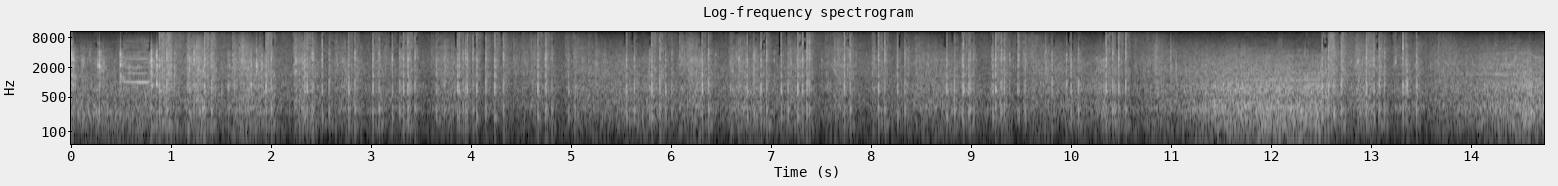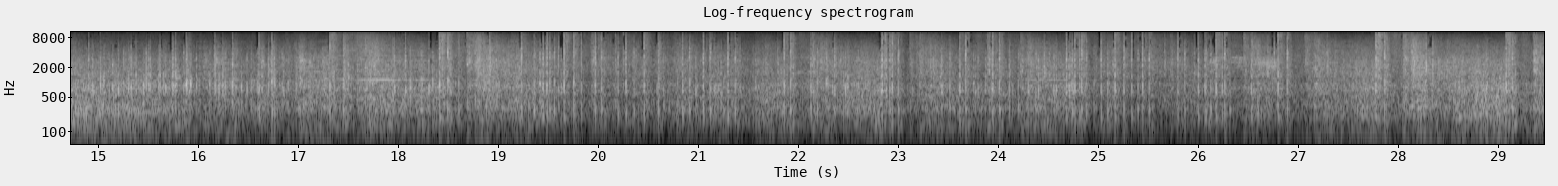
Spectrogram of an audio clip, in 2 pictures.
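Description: Fireworks going off without a pause: a dense, continuous run of bangs and crackles.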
